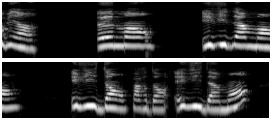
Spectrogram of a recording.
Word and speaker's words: évidemment: Donc, on ajoute ment, mon, redoutable, redoutablement, ou bien aimant, évidemment, évident, pardon, évidemment, ça se prononce amant, donc évident.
